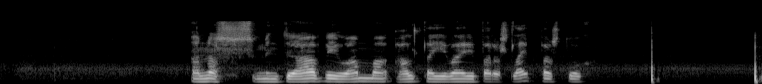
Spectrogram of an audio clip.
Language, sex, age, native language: Icelandic, male, 50-59, Icelandic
